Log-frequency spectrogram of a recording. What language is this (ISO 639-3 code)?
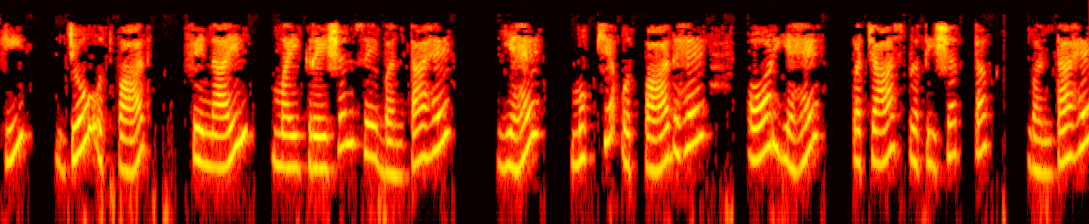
hin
